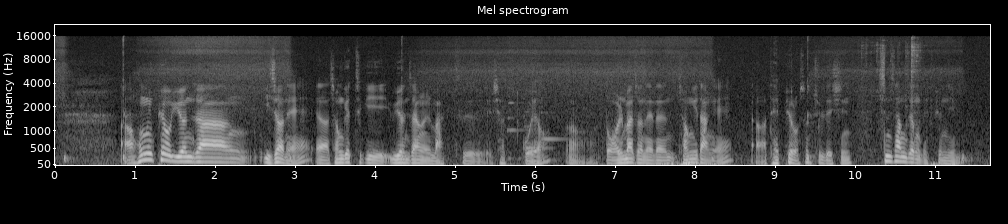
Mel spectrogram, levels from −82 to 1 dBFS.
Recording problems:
hiss; noticeable; throughout; 10 dB below the speech
alarm; faint; at 5.5 s; peak 15 dB below the speech
clattering dishes; noticeable; at 10 s; peak 5 dB below the speech

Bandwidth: 15.5 kHz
